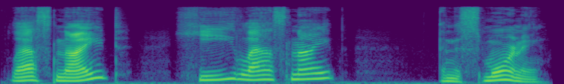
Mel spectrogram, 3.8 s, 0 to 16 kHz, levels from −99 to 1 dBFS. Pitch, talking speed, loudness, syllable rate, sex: 180 Hz, 110 wpm, -21 LUFS, 3.5 syllables/s, female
